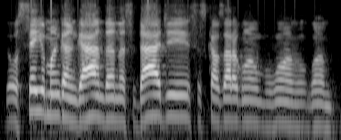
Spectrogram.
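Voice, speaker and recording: Game master, young man, high voice, rambling and improvising with chuckles. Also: steady tone, fairly quick, smooth. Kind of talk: narrating a tabletop game.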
